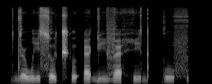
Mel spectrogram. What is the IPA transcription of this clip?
də˞wisʊt͡ʃʼʊ ʔæɠivæ hidkːuf

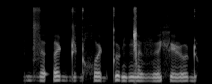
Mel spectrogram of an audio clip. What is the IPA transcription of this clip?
d͡zəʔəɖdʏɖ χʷɜɖtʷəɖŋ͡ǀʏ vʏxʲəɭuɖ

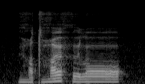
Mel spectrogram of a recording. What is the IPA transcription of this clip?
ɦɘtˤɦɜhɯ lɔ

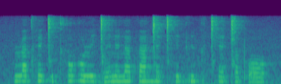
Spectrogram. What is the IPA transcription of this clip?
ɹatʰɛɡ͡ǀe kʰɔɡɔ ɹeɡ͡ǀɛlɛ laθaŋ͡ǀɛ ǀʰeɡrɨɡɐ ǀʰɛǀɐ pʼɔ

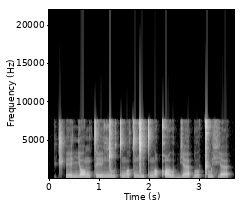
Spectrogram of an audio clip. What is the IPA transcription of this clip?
t͡ʃʼenʲɒŋ teŋ͡ǀut ŋɒtŋ͡ǀitŋɒqʼo bʲæɓoǁufʲæ

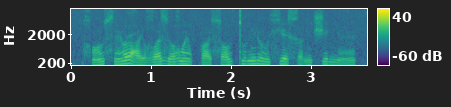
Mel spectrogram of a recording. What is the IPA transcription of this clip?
χɔ̃˩˧u̯sɛ̃˨˥u̯ʕɛ˩i̯ʁʷɐ˨˥ zʊ˨˥ʁʷẽ˦˨l qʷœ˩sɔ˨˥u̯ tʷœ˦˥ŋɾʲo˦˨u̯xʲɛ˦˨ xɐ˩˧ŋ ʃe˦˨ŋɛ̃˩˧

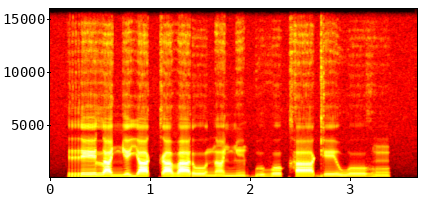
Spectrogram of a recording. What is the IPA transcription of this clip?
reː˦ la˦˨ɲe˦ja˦˨ ka˦βa˦˨ ɾoː˨nã˨ɲĩ˨ ɓu˨βo˦kʰaː˨ ɡeː˨woː˨ɣũ˦

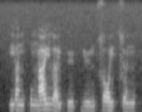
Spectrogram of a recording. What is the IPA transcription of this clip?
jɐ˨nkʷɐ˨ŋaː˧j lɐ˨˩jhyː˨k̚jyː˨˥mt͡sɔː˧j t͡sɵ˧n

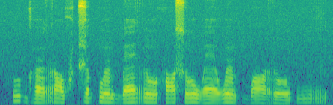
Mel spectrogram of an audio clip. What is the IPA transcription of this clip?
u˦ɡʱœ˨ rɔ˦˨xʷt͡ɕœ˦kʷœ̃˦ ɓɛ˨˦ rõ˦hɔ˦sõ˦ wɛ˨wœ̃˦p ɓɔ˨r õ˨pi˦r

